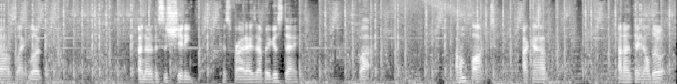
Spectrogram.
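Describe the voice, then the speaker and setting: Man, stuffy nose, nasal, rambling casual chat, swears, music underneath. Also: fairly low pitch. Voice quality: nasal, congested from a cold. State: recovering from a cold, stuffy nose. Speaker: gaming channel host. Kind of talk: casual commentary over gameplay.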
